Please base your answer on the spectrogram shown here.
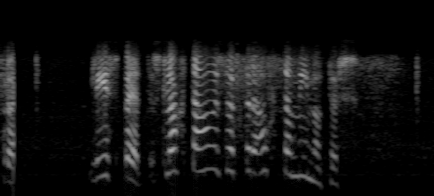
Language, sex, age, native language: Icelandic, female, 50-59, Icelandic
